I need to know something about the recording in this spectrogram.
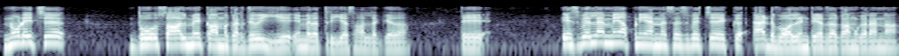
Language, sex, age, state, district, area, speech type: Dogri, male, 18-30, Jammu and Kashmir, Udhampur, urban, spontaneous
